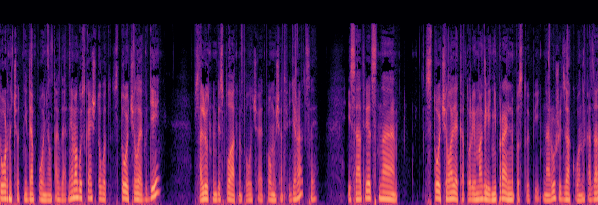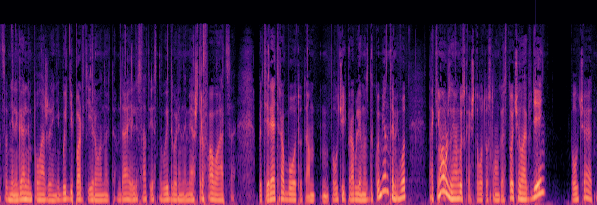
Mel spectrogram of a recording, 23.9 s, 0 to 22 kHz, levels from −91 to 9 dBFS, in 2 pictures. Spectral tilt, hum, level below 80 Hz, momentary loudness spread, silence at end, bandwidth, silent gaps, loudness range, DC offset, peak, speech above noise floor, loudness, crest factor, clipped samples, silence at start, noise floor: -7 dB/octave; none; -42 dBFS; 10 LU; 0.1 s; 13.5 kHz; none; 4 LU; under 0.1%; 0 dBFS; 42 dB; -16 LUFS; 16 dB; under 0.1%; 0 s; -57 dBFS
